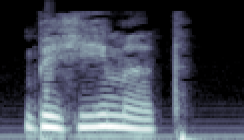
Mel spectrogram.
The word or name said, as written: behemoth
